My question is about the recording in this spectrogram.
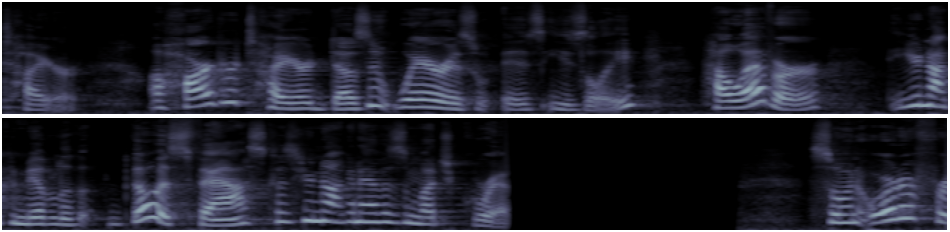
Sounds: speech

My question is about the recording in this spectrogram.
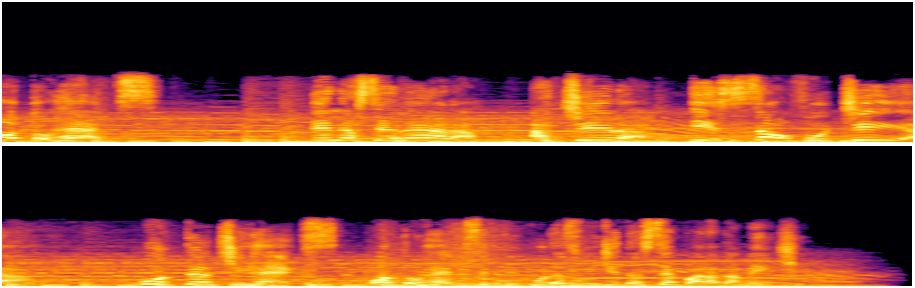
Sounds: music, speech

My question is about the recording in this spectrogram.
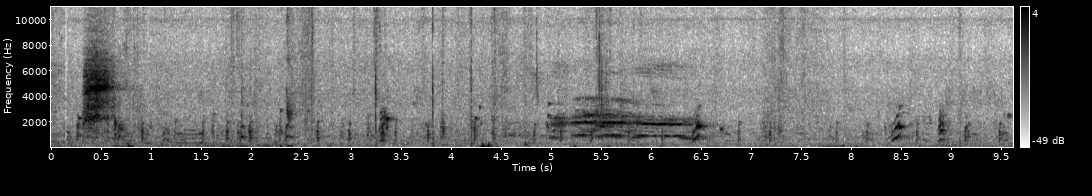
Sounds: pheasant crowing

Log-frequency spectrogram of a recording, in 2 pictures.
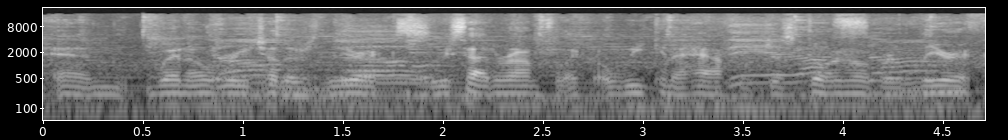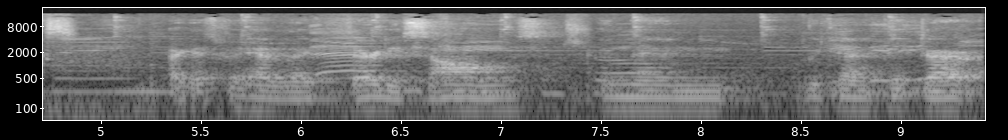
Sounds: speech, music

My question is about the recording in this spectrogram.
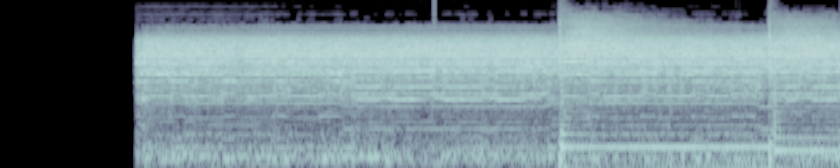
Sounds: heavy metal, music

